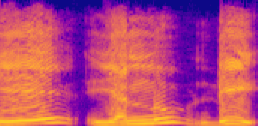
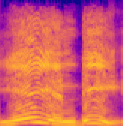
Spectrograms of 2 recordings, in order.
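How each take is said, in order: First: The letters are separated by clear pauses. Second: The letters are run together without pauses. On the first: The speaker calls it wrong. "ఇలా divide చేయకూడదు" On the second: The speaker calls it right. "ఆ విధంగా పలకాలి"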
